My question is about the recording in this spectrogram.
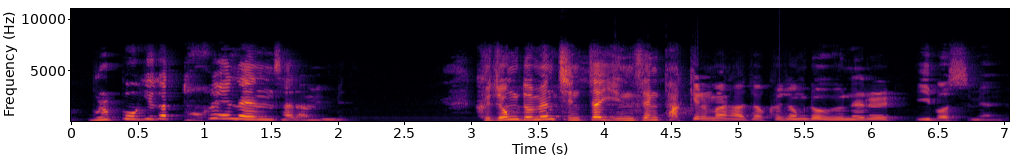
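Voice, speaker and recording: A man pastor preaching a sermon with emphatic rhetorical questions, swinging between loud outbursts and soft asides. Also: high-pitched, muffled recording.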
